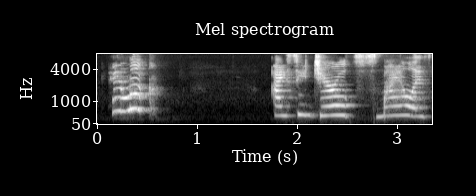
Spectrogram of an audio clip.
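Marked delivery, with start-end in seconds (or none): 0.1-0.6 much higher, bright call; delighted "hey, look" to the children; excited exclamation. Acted. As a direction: point it out with delight. Excited discovery for preschoolers.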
